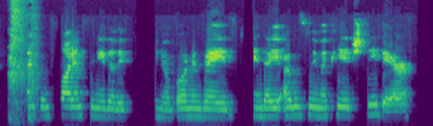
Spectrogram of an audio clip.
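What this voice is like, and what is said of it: Italian accent. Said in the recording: “I'm Italian, as I'm sure it's clear from my accent.”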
